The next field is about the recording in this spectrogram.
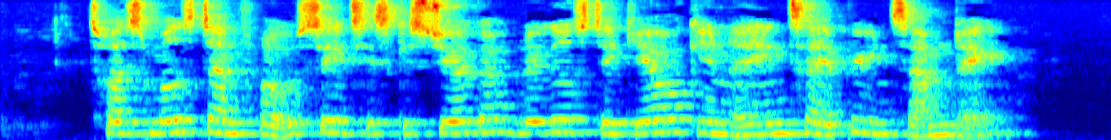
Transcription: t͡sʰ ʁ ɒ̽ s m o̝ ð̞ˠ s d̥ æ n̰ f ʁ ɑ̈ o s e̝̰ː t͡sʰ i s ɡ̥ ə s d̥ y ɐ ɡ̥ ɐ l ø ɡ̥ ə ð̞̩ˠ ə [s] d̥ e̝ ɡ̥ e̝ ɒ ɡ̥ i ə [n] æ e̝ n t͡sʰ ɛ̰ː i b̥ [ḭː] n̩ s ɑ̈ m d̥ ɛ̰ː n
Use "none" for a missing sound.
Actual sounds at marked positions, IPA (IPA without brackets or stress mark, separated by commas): s, n, y̰ː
